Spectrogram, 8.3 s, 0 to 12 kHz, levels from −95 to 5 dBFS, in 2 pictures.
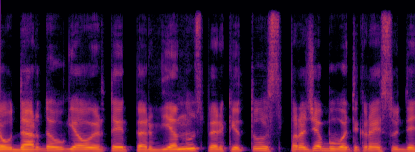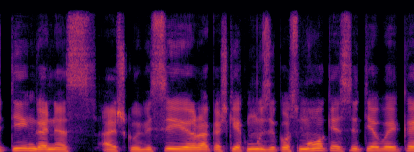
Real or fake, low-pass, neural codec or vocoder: fake; 10.8 kHz; codec, 44.1 kHz, 7.8 kbps, DAC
